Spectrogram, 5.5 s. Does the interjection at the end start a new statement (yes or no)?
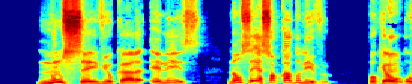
no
